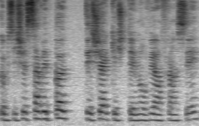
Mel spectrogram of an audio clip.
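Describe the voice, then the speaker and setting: A man with a high voice speaks in a Spanish accent at a moderate pace, his intonation fairly even. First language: Spanish (speaking French). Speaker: vlogger. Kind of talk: comedic vlog monologue.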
